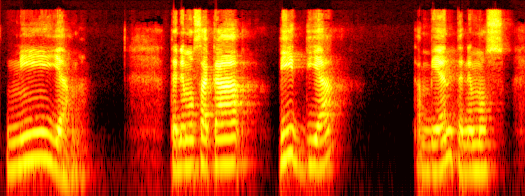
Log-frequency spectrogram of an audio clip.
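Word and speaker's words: niyama: Acá está la pronunciación la ya en el interior de una palabra se pronuncia como I como en ni llama acá vemos la palabra escrita ni llama y acá la pronunciación ni llama tenemos acá vidia también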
